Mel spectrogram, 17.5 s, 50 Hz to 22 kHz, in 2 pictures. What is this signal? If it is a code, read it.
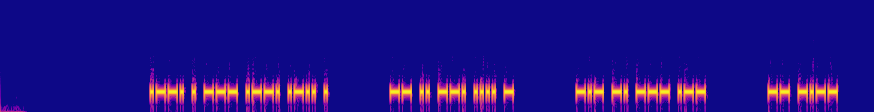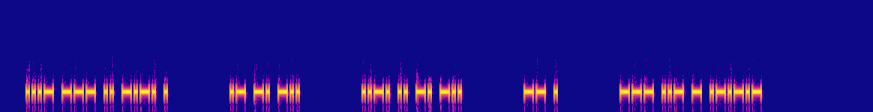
Morse code, heard as a keyed tone, about 37 wpm, 700 Hz. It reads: PEOPLE MIGHT KNOW MY VOICE AND FIND ME OUT.
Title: 3x Word-Spacing - Sentences from Top 500 Words - 40wpm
